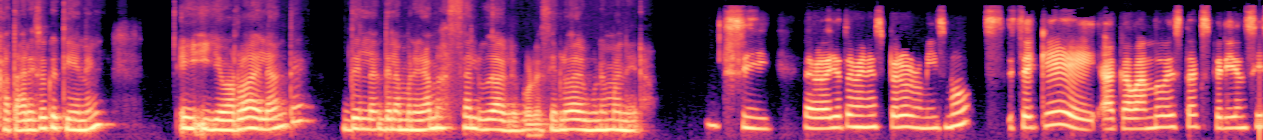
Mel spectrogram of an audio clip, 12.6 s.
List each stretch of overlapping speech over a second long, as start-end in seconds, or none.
none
